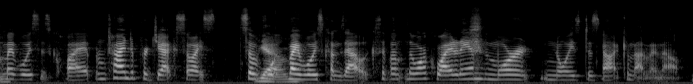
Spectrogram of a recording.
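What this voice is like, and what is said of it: Raspy, quiet, sick-sounding voice. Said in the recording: “My voice is a little messed up ... I have a little bit of a little sickiness, so if I sound a little whack ... a little raspy. It's like I listen to a little jazz show.”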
